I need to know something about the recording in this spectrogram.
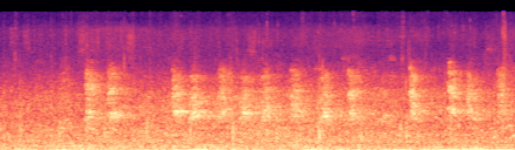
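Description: A dog barking in a run of short, repeated yaps, about two to three a second, starting about a second in, over steady street background noise.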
